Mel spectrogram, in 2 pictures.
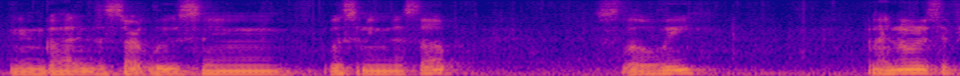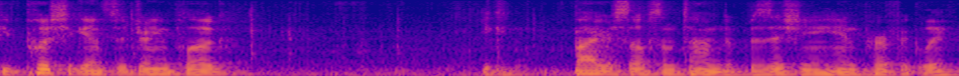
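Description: This man, an auto mechanic, casually lays out a how-to one step at a time while working on a car in a repair shop garage. His low, mellow voice holds a steady tone at a moderate pace, broken by long pauses. Faint noise and echo fill the garage.

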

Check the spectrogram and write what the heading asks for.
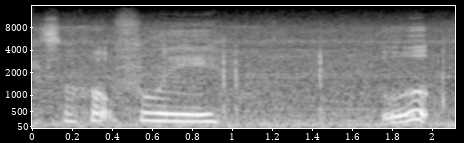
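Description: Speaking in a steady, medium-pitched voice at a slightly slow pace, a woman vlogger walks through her backyard vegetable garden and chats about each plant as she points it out. She records on a handheld phone camera outdoors while walking, against a noisy background.

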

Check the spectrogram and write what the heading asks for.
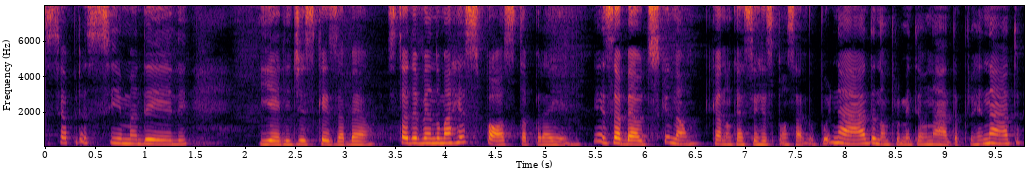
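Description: A woman with a Brazilian Portuguese accent tells the plot of a soap opera episode in a chatty, casual way, tying scenes together with quick linking phrases. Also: on the high side, darkish tone.

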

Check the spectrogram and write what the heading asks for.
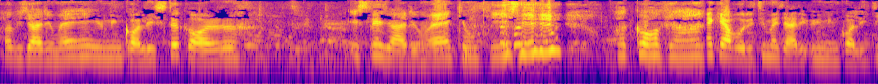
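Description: A young woman vlogs on a phone camera as she walks through a busy outdoor street. She talks loudly and chattily straight to the viewers. The chatter of a crowd fills the background. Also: mid-range voice. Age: young adult. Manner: loud, chatty, talking to camera while walking. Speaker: vlogger. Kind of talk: casual vlog chat. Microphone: handheld phone camera, no mic.

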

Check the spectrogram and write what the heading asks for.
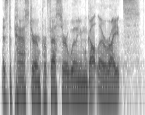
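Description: A man in his thirties preaches a sermon at a podium mic in an empty church sanctuary. His delivery is earnest and measured, with deliberate pauses. His voice sits in an ordinary middle register. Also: medium pitch, flat delivery. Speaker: pastor. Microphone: podium gooseneck mic.

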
